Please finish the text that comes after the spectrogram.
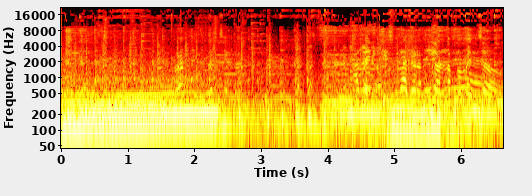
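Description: A car's exhaust holds a steady, loud engine drone for a couple of seconds, then a voice talks over a fainter engine hum while the tone swells again briefly.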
